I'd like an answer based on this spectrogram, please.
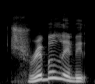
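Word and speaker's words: Tribolium: small darkling beetle is tribolum tribol. No, tribol. Ah, I see what I was trying to do because it goes over to the next line. I was adding a syllable.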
